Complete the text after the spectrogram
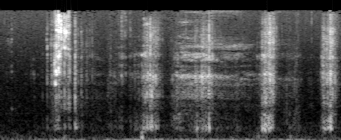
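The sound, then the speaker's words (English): Loud crunching as a crisp Grain Waves chip is bitten and chewed, with about five sharp, crackly bursts in an uneven rhythm and no talking. “Well, that's just a cacophony of mastication there.”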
